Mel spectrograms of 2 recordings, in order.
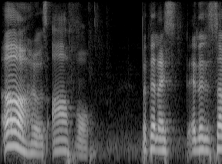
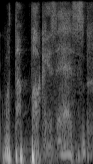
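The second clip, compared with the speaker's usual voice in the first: whispered outrage; 5 dB quieter than usual. Retold or imitated. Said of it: "goes in there, goes".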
